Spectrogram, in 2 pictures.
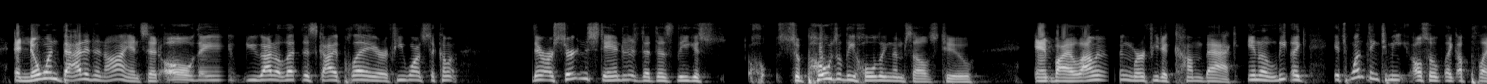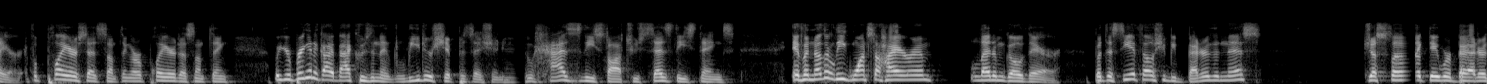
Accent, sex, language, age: American, male, English, 30-49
